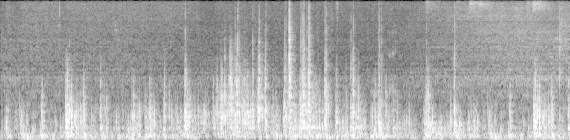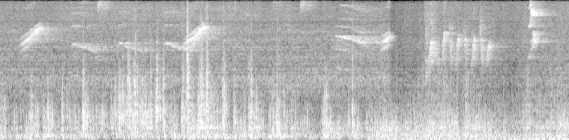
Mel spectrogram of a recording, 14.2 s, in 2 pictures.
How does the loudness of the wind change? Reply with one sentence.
The volume of the wind stays about the same.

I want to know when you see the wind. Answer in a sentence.
The wind can be heard from 0.0 to 14.1 s.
